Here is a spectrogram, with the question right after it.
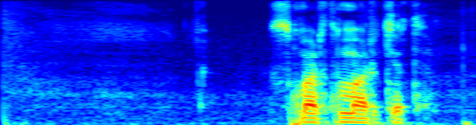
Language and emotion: Russian, neutral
